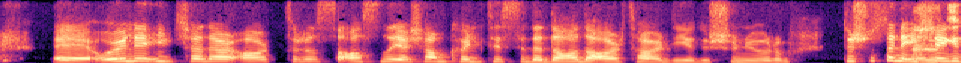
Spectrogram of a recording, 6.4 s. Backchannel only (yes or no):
yes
